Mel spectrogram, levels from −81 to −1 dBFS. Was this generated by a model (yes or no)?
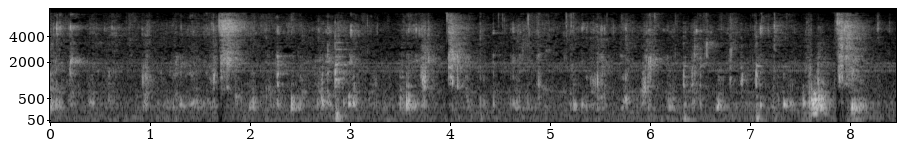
no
